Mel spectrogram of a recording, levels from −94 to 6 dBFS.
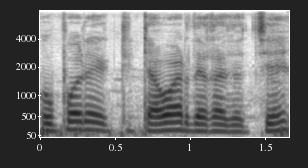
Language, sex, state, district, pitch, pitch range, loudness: Bengali, male, Assam, Hailakandi, 170 Hz, 165-185 Hz, -14 LUFS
